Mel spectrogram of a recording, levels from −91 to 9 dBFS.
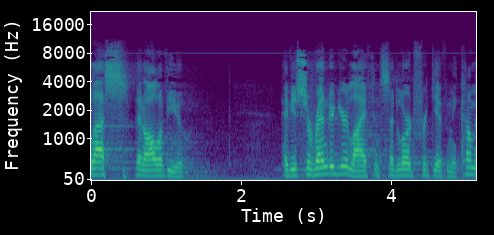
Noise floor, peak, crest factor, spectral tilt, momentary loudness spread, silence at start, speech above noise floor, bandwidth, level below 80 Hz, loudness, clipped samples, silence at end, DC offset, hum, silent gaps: -55 dBFS; -8 dBFS; 18 dB; -4.5 dB/octave; 11 LU; 0 s; 31 dB; 11 kHz; -56 dBFS; -26 LUFS; under 0.1%; 0 s; under 0.1%; none; none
